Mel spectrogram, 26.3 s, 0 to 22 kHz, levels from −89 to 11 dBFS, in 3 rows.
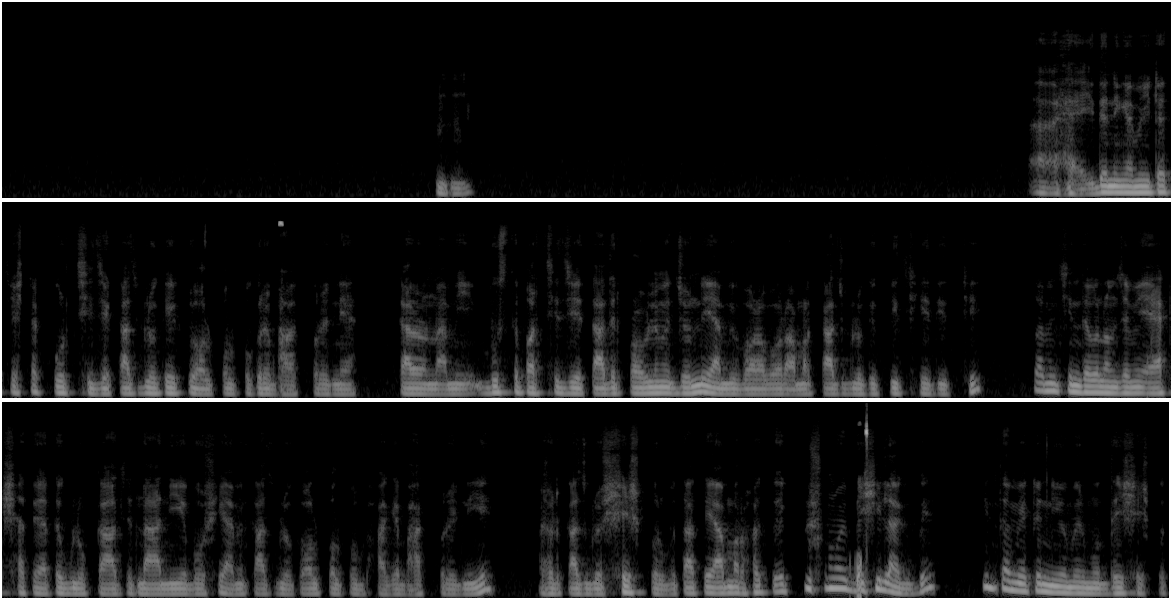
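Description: At 10.81 to 10.88 s, at 17.37 s and at 23.90 to 24.03 s, the speech breaks into DAB burbling. Weak reception lets bit errors slip past error correction into the MP2 audio data. Corrupted samples then put short blips of noise into single sub-bands.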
